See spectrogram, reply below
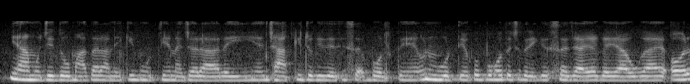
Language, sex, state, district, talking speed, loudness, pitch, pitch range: Hindi, female, Bihar, West Champaran, 245 wpm, -17 LUFS, 200 Hz, 195-210 Hz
